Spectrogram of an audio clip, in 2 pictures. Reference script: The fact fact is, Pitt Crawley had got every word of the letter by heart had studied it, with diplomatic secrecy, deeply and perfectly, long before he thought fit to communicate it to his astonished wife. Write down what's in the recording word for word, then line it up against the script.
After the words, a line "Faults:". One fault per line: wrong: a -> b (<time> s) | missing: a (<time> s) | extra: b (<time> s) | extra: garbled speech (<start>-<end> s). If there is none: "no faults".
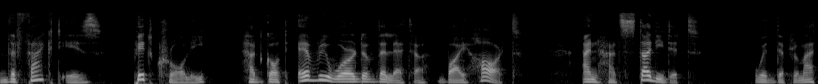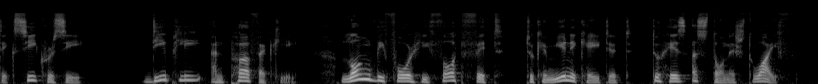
The fact is, Pitt Crawley had got every word of the letter by heart and had studied it, with diplomatic secrecy, deeply and perfectly, long before he thought fit to communicate it to his astonished wife.
Faults:
missing: fact (0.6 s)
extra: and (5.8 s)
